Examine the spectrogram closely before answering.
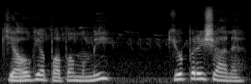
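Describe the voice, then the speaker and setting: Woman playing earnest mid-pitched pleading family member. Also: a little fast, darkish tone, natural voice. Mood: reassuring.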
